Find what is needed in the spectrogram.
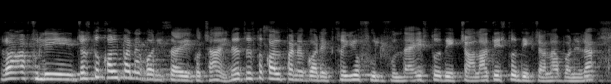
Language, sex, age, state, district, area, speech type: Nepali, female, 30-45, West Bengal, Kalimpong, rural, spontaneous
